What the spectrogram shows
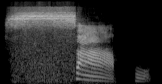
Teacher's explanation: língua alveolar porque a língua tá encostando ali atrás dos dentes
